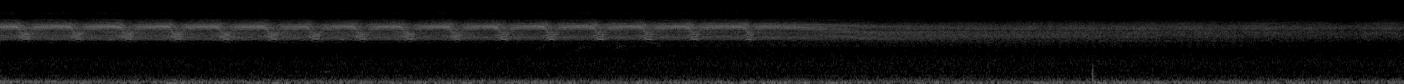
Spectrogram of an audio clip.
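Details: Crickets in open nature give rapid, very regular high chirps for about eight seconds, then the pulses fade into a faint steady hiss.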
